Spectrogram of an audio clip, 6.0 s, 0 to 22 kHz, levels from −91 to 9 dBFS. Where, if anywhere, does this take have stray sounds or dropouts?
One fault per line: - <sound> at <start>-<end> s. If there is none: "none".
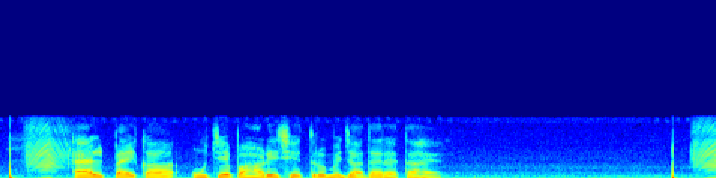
none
